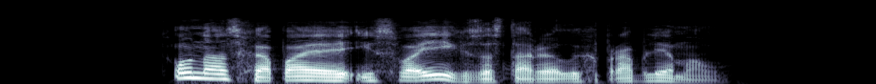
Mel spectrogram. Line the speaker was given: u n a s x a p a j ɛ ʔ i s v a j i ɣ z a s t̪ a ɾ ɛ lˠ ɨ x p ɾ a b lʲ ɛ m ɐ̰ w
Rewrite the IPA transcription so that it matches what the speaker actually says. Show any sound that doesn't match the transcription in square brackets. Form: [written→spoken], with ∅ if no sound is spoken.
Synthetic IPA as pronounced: u n a s x a p a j ɛ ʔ i s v a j i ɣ z [a→ɐ] s t̪ a ɾ ɛ lˠ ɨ x p ɾ a b lʲ ɛ m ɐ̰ w

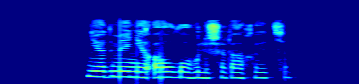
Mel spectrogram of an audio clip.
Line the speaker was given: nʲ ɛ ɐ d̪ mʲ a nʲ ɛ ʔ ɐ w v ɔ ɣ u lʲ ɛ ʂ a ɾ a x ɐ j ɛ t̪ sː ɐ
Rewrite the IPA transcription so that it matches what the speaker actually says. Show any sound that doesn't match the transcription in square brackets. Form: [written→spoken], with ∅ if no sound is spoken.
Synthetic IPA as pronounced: nʲ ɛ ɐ d̪ mʲ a nʲ ɛ ʔ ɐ w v ɔ ɣ u lʲ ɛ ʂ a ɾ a x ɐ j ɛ t̪ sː ɐ

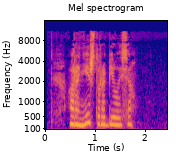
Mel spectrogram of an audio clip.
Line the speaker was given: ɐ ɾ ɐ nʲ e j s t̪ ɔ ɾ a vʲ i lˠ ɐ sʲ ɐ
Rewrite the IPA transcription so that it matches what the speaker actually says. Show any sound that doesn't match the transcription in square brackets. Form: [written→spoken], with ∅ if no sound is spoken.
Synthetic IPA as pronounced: ɐ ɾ [ɐ→a] nʲ e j [s→ʂ] t̪ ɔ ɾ a [vʲ→bʲ] i lˠ ɐ sʲ ɐ

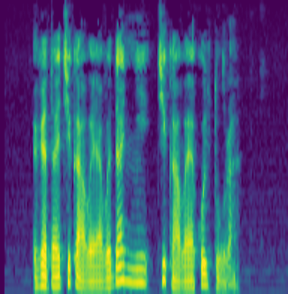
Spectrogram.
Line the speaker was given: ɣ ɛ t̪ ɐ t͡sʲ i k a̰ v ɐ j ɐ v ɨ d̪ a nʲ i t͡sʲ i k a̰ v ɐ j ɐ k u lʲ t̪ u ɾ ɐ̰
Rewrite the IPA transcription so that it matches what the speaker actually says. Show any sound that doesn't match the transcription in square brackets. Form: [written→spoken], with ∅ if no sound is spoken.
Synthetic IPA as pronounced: ɣ ɛ t̪ ɐ t͡sʲ i k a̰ v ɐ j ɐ v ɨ d̪ a [nʲ→nʲː] i t͡sʲ i k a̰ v ɐ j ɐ k u lʲ t̪ u ɾ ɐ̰

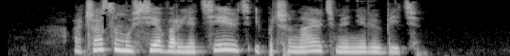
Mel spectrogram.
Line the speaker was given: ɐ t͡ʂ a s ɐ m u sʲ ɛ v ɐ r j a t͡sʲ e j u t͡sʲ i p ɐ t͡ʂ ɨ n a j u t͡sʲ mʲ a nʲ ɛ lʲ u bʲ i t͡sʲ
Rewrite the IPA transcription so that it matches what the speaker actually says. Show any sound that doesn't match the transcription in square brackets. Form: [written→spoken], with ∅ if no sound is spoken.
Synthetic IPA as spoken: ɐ t͡ʂ a s ɐ m u sʲ ɛ v ɐ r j a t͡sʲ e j u t͡sʲ i p ɐ t͡ʂ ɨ n a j u t͡sʲ mʲ a nʲ ɛ lʲ u bʲ i t͡sʲ

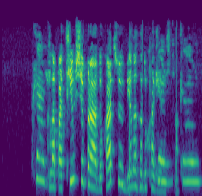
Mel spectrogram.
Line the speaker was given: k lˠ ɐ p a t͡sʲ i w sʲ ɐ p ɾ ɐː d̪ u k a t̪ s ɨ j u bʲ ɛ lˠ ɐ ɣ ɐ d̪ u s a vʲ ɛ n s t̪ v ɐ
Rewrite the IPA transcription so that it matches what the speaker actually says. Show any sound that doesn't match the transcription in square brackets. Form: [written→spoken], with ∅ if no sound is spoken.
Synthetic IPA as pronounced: k lˠ ɐ p a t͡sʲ i w sʲ ɐ p ɾ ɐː d̪ u k a t̪ s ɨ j u bʲ ɛ lˠ ɐ ɣ ɐ d̪ u [s→x] a vʲ ɛ n s t̪ v ɐ

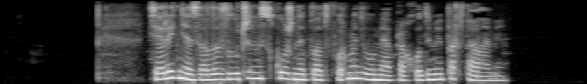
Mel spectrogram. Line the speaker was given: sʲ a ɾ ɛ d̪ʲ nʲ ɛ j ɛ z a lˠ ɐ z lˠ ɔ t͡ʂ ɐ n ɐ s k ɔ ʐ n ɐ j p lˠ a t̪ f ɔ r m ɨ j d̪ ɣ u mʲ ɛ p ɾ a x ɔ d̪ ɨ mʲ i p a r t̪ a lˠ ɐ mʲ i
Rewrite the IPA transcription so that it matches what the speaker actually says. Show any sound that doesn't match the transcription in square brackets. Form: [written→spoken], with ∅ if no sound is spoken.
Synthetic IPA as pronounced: sʲ a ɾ ɛ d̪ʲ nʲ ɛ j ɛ z a lˠ ɐ z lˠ [ɔ→u] t͡ʂ ɐ n ɐ s k ɔ ʐ n ɐ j p lˠ a t̪ f ɔ r m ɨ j d̪ [ɣ→v] u mʲ [ɛ→a] p ɾ a x ɔ d̪ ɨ mʲ i p a r t̪ a lˠ ɐ mʲ i

